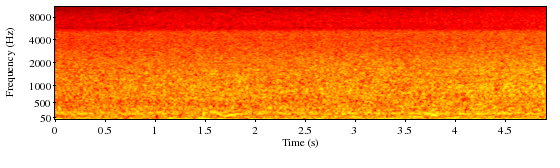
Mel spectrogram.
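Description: Water pouring down from a forest stream, a loud, steady, close rushing hiss of flowing water that fills the whole stretch without a break.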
